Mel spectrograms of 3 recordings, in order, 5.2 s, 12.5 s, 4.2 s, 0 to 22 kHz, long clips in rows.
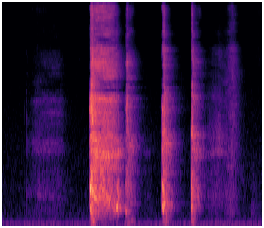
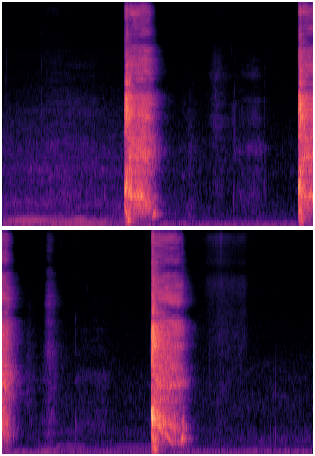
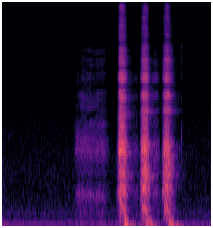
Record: cough_length: 5.2 s
cough_amplitude: 7616
cough_signal_mean_std_ratio: 0.31
three_cough_length: 12.5 s
three_cough_amplitude: 14710
three_cough_signal_mean_std_ratio: 0.26
exhalation_length: 4.2 s
exhalation_amplitude: 1571
exhalation_signal_mean_std_ratio: 0.35
survey_phase: alpha (2021-03-01 to 2021-08-12)
age: 18-44
gender: Female
wearing_mask: 'No'
symptom_cough_any: true
symptom_fatigue: true
symptom_headache: true
symptom_change_to_sense_of_smell_or_taste: true
symptom_loss_of_taste: true
symptom_onset: 2 days
smoker_status: Never smoked
respiratory_condition_asthma: false
respiratory_condition_other: false
recruitment_source: Test and Trace
submission_delay: 1 day
covid_test_result: Positive
covid_test_method: RT-qPCR
covid_ct_value: 16.2
covid_ct_gene: ORF1ab gene
covid_ct_mean: 16.8
covid_viral_load: 3000000 copies/ml
covid_viral_load_category: High viral load (>1M copies/ml)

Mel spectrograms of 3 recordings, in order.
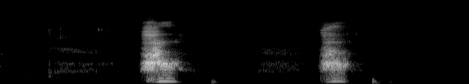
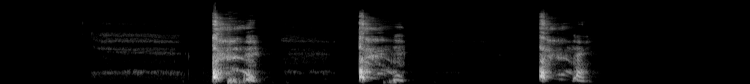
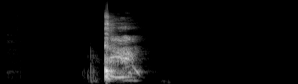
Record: exhalation_length: 4.7 s
exhalation_amplitude: 25273
exhalation_signal_mean_std_ratio: 0.26
three_cough_length: 7.5 s
three_cough_amplitude: 32764
three_cough_signal_mean_std_ratio: 0.23
cough_length: 3.0 s
cough_amplitude: 32768
cough_signal_mean_std_ratio: 0.23
survey_phase: beta (2021-08-13 to 2022-03-07)
age: 45-64
gender: Female
wearing_mask: 'No'
symptom_cough_any: true
symptom_runny_or_blocked_nose: true
symptom_sore_throat: true
symptom_onset: 3 days
smoker_status: Never smoked
respiratory_condition_asthma: false
respiratory_condition_other: false
recruitment_source: Test and Trace
submission_delay: 2 days
covid_test_result: Positive
covid_test_method: RT-qPCR
covid_ct_value: 21.1
covid_ct_gene: ORF1ab gene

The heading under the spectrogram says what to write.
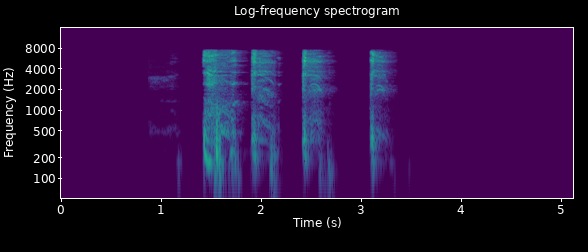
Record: cough_length: 5.1 s
cough_amplitude: 26771
cough_signal_mean_std_ratio: 0.27
survey_phase: alpha (2021-03-01 to 2021-08-12)
age: 45-64
gender: Male
wearing_mask: 'No'
symptom_none: true
smoker_status: Ex-smoker
respiratory_condition_asthma: false
respiratory_condition_other: false
recruitment_source: REACT
submission_delay: 2 days
covid_test_result: Negative
covid_test_method: RT-qPCR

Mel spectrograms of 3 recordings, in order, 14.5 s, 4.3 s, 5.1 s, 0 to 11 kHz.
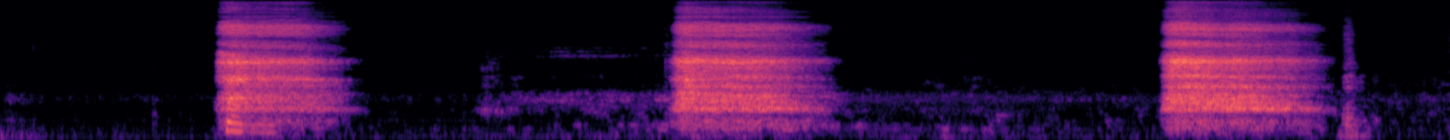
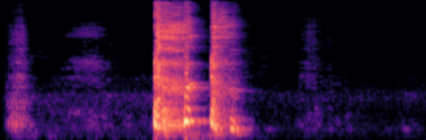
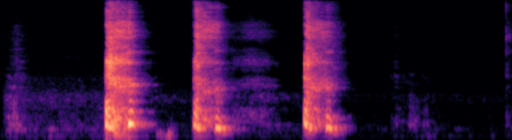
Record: exhalation_length: 14.5 s
exhalation_amplitude: 9817
exhalation_signal_mean_std_ratio: 0.42
cough_length: 4.3 s
cough_amplitude: 32768
cough_signal_mean_std_ratio: 0.26
three_cough_length: 5.1 s
three_cough_amplitude: 32768
three_cough_signal_mean_std_ratio: 0.28
survey_phase: beta (2021-08-13 to 2022-03-07)
age: 18-44
gender: Male
wearing_mask: 'No'
symptom_none: true
smoker_status: Never smoked
respiratory_condition_asthma: false
respiratory_condition_other: false
recruitment_source: REACT
submission_delay: 3 days
covid_test_result: Negative
covid_test_method: RT-qPCR
influenza_a_test_result: Negative
influenza_b_test_result: Negative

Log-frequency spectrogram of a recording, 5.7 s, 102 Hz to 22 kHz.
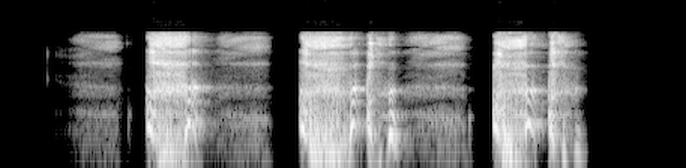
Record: three_cough_length: 5.7 s
three_cough_amplitude: 31379
three_cough_signal_mean_std_ratio: 0.47
survey_phase: alpha (2021-03-01 to 2021-08-12)
age: 18-44
gender: Female
wearing_mask: 'No'
symptom_none: true
symptom_onset: 12 days
smoker_status: Never smoked
respiratory_condition_asthma: false
respiratory_condition_other: false
recruitment_source: REACT
submission_delay: 2 days
covid_test_result: Negative
covid_test_method: RT-qPCR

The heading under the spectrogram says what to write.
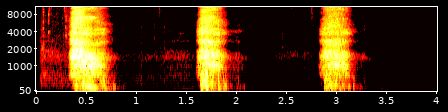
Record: exhalation_length: 4.0 s
exhalation_amplitude: 32710
exhalation_signal_mean_std_ratio: 0.33
survey_phase: beta (2021-08-13 to 2022-03-07)
age: 65+
gender: Female
wearing_mask: 'No'
symptom_none: true
symptom_onset: 9 days
smoker_status: Ex-smoker
respiratory_condition_asthma: false
respiratory_condition_other: false
recruitment_source: REACT
submission_delay: 2 days
covid_test_result: Negative
covid_test_method: RT-qPCR
influenza_a_test_result: Unknown/Void
influenza_b_test_result: Unknown/Void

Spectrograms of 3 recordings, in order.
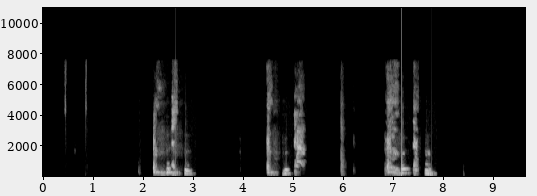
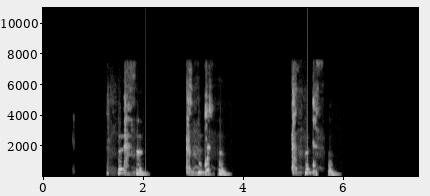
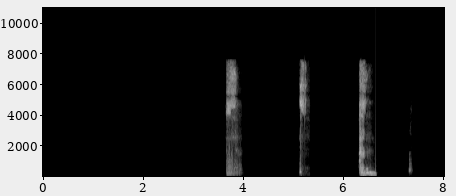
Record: three_cough_length: 9.6 s
three_cough_amplitude: 15394
three_cough_signal_mean_std_ratio: 0.33
cough_length: 7.5 s
cough_amplitude: 15876
cough_signal_mean_std_ratio: 0.35
exhalation_length: 8.0 s
exhalation_amplitude: 10064
exhalation_signal_mean_std_ratio: 0.21
survey_phase: beta (2021-08-13 to 2022-03-07)
age: 45-64
gender: Female
wearing_mask: 'No'
symptom_cough_any: true
symptom_shortness_of_breath: true
symptom_onset: 11 days
smoker_status: Never smoked
respiratory_condition_asthma: true
respiratory_condition_other: false
recruitment_source: REACT
submission_delay: 4 days
covid_test_result: Negative
covid_test_method: RT-qPCR
influenza_a_test_result: Negative
influenza_b_test_result: Negative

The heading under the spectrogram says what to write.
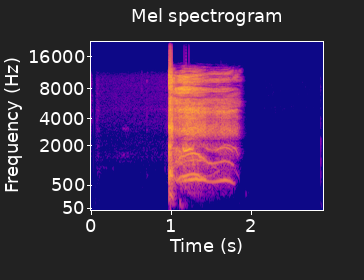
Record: cough_length: 2.9 s
cough_amplitude: 32768
cough_signal_mean_std_ratio: 0.38
survey_phase: beta (2021-08-13 to 2022-03-07)
age: 45-64
gender: Female
wearing_mask: 'No'
symptom_none: true
smoker_status: Never smoked
respiratory_condition_asthma: false
respiratory_condition_other: false
recruitment_source: REACT
submission_delay: 1 day
covid_test_result: Negative
covid_test_method: RT-qPCR
influenza_a_test_result: Negative
influenza_b_test_result: Negative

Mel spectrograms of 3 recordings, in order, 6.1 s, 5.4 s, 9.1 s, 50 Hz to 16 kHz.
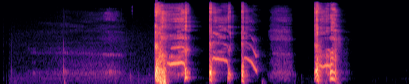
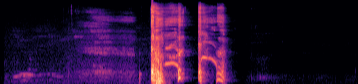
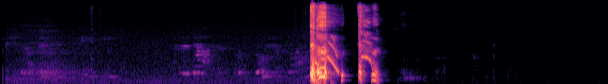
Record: three_cough_length: 6.1 s
three_cough_amplitude: 32303
three_cough_signal_mean_std_ratio: 0.29
cough_length: 5.4 s
cough_amplitude: 32768
cough_signal_mean_std_ratio: 0.21
exhalation_length: 9.1 s
exhalation_amplitude: 31757
exhalation_signal_mean_std_ratio: 0.17
survey_phase: beta (2021-08-13 to 2022-03-07)
age: 45-64
gender: Female
wearing_mask: 'No'
symptom_cough_any: true
symptom_runny_or_blocked_nose: true
symptom_fatigue: true
smoker_status: Ex-smoker
respiratory_condition_asthma: false
respiratory_condition_other: false
recruitment_source: Test and Trace
submission_delay: 1 day
covid_test_result: Positive
covid_test_method: RT-qPCR
covid_ct_value: 20.2
covid_ct_gene: ORF1ab gene
covid_ct_mean: 20.5
covid_viral_load: 180000 copies/ml
covid_viral_load_category: Low viral load (10K-1M copies/ml)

